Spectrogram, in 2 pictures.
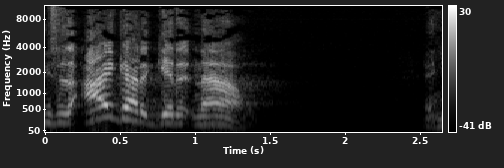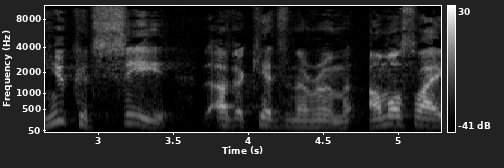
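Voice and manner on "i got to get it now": put-on frustrated, aggressive youth voice, higher and louder. Retelling a teen's objection to the vision: imitating a frustrated, aggressive youth. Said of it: "a little bit frustrated and even aggressive".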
